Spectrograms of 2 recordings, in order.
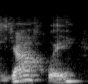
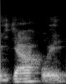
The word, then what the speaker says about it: Yahweh: German, the spelling for Yahweh, it starts with a J. So it's Yahweh. You'd pronounce it in English as Yahweh, but I think in German they probably say Yahweh.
